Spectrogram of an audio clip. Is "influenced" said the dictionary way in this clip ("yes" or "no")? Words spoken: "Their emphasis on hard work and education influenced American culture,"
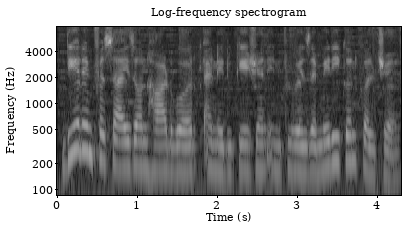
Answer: no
